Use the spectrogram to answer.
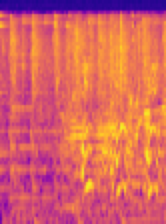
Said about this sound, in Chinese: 超过一百五十只狗狗和人类伙伴奋力向前冲，狗叫声、欢呼声此起彼落。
